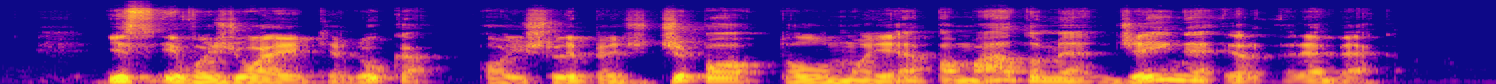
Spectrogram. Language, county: Lithuanian, Panevėžys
